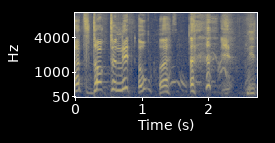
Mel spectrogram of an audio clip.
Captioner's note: laughs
